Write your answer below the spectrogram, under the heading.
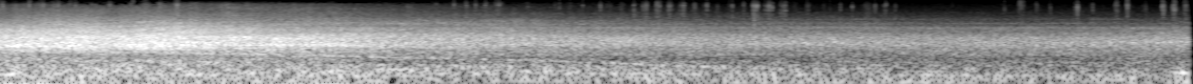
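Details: Steady broadband rushing noise, loudest in the first few seconds and then softening, with no animal voice heard.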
